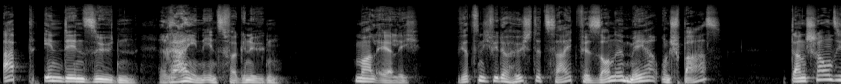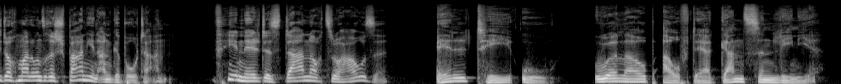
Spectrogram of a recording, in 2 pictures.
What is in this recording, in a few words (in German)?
Werbung; LTU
